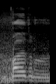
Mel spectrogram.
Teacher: قاف کو پر کر کے ادا کریں گے، مستعلیہ حروف ہے،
